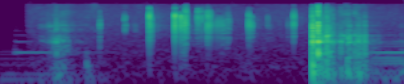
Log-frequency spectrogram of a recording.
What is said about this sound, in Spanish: Volvemos a lanzar los dados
